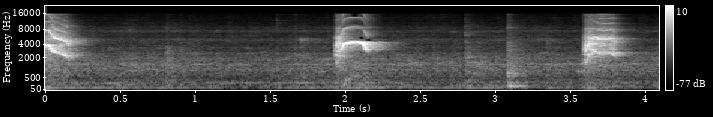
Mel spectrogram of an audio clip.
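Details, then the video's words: Young speckled Olive-backed sunbird, hand-raised, used to prompt silent birds to sing: three harsh, broad chirps spaced well apart, with quiet background hiss between them. "PANCINGAN CALL KOLIBRI KELAPA/WICEH MUDA TROTOL BAHAN MACET BUNYI"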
